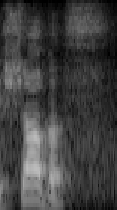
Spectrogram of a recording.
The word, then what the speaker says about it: Shabbat: american jews are ashkenazi german jews will say shabbas right shabbat right because there's no dot in there so that's why you don't need to do that we're always going to use the sephardic pronunciation in this class which is the spanish jewish pronunciation because that is what is used in the land of israel and for the sake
